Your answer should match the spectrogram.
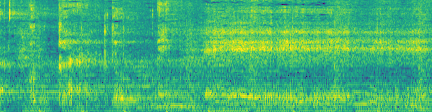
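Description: Rock backing track playing without vocals: a steady drum beat under electric guitar.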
